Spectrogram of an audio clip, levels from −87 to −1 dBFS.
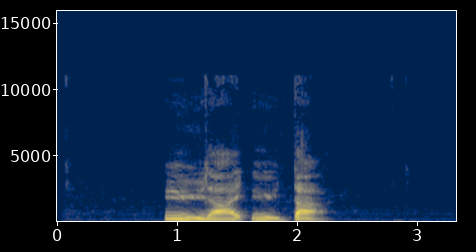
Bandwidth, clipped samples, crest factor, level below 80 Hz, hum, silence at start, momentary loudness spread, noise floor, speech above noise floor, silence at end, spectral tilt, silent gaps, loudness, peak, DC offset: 5.8 kHz; under 0.1%; 18 dB; -60 dBFS; 60 Hz at -45 dBFS; 0.9 s; 7 LU; -73 dBFS; 55 dB; 1.1 s; -9.5 dB/octave; none; -19 LUFS; -2 dBFS; under 0.1%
